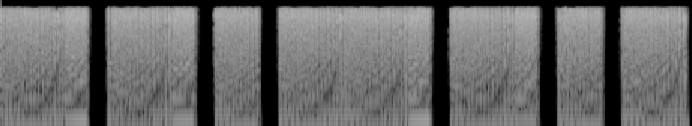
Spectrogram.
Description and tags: Cerebral Cortex Bass
bassline for hardtrance
bass, bassline, distorted, flange, hard, phase, techno, trance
